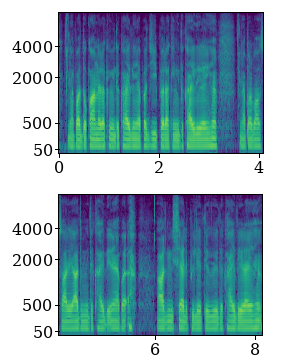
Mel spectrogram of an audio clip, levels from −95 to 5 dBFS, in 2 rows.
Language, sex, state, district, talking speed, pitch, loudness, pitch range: Hindi, male, Chhattisgarh, Kabirdham, 265 wpm, 100 Hz, -21 LUFS, 95-100 Hz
